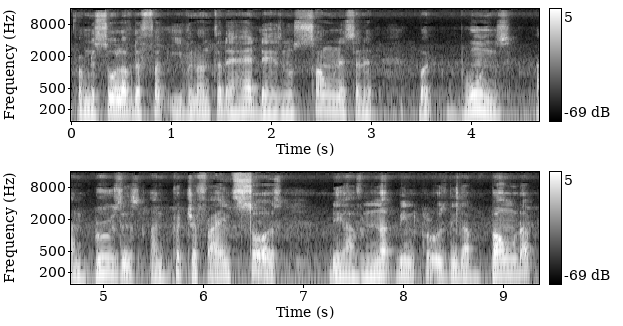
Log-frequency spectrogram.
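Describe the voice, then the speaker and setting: Male street preacher, gravelly fry, keeps asking "you understand?". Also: medium pitch, mellow, a little hiss or hum. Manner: repeats "you understand?" constantly. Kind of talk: scripture-quoting sermon.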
